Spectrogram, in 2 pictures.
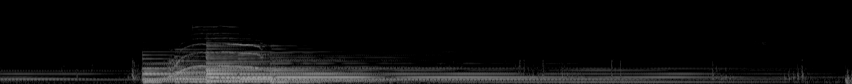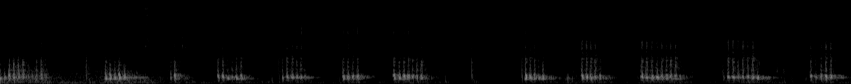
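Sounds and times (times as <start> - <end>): kitten purring: 7.1 - 17.0.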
